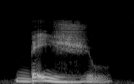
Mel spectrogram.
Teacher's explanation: som mais palatal, fazendo [ʒ], assim bāsium virou bei[ʒ]o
